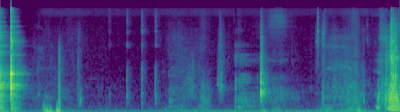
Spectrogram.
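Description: Light knocks and clinks from a stainless steel coffee dosing cup being handled. There are two sharp clicks at the start, two soft thumps just under a second in, and one more click near four seconds, with quiet in between.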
